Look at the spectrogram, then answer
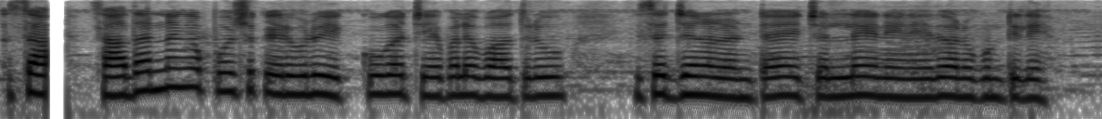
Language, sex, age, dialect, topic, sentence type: Telugu, female, 18-24, Southern, agriculture, statement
